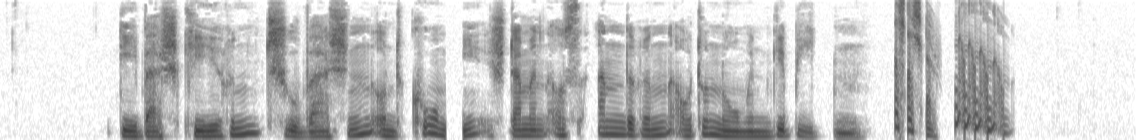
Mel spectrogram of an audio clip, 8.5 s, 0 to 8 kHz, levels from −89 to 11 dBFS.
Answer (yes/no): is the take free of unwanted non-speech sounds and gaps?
no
